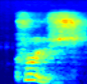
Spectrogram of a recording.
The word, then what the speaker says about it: Crous: Matt, how do you actually pronounce the name again? Crous.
